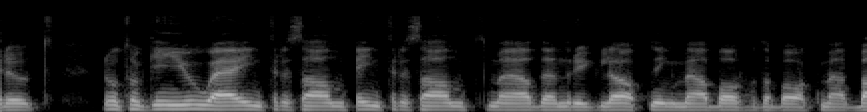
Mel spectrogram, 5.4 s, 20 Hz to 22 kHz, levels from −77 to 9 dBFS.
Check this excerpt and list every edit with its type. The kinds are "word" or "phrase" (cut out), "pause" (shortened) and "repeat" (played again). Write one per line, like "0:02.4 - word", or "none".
0:02.2 - repeat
